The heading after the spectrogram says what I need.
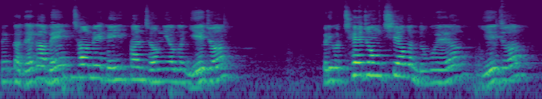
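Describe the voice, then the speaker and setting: A man teaching high school math as a classroom lecture, constantly checking in with his students through short prompting questions. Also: unhurried, echoey room, distant mic.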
